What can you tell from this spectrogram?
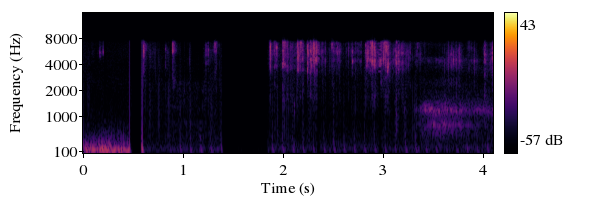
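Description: A foil trading-card pack crinkling and cards being shuffled in the fingers: a run of small crackles and clicks.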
